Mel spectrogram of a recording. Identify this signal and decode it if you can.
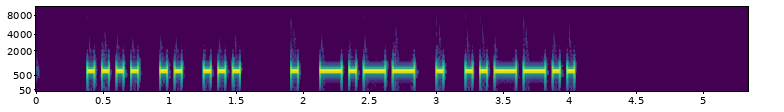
Morse code, heard as a keyed tone, about 22 wpm, 700 Hz. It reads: HIS EYE?
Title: Sentences from Top 300 Words and Abbreviations 22wpm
